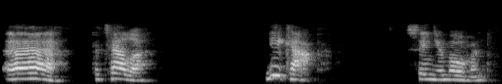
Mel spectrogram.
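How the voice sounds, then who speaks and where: A woman over fifty with a croaky voice, leading a seated exercise class, counting reps and adding chatty asides. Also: fairly high pitch, slow pace. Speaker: fitness instructor. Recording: distant mic, dull lo-fi sound.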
